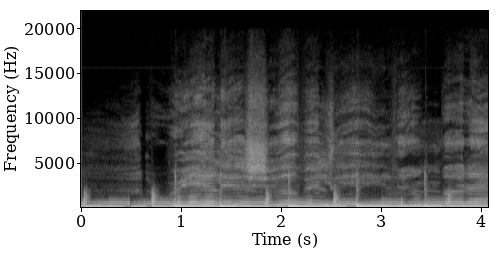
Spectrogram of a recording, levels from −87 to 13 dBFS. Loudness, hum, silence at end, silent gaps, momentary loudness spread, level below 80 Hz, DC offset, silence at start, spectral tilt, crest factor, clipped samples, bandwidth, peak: -16 LUFS; none; 0 s; none; 5 LU; -16 dBFS; under 0.1%; 0 s; -6.5 dB/octave; 12 dB; under 0.1%; 14 kHz; -2 dBFS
